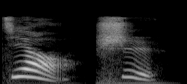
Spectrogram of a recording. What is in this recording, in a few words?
"jiao4shi4", chinese; Giáo trình Hán ngữ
